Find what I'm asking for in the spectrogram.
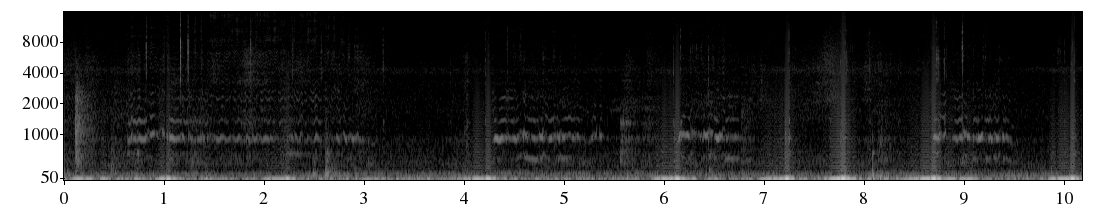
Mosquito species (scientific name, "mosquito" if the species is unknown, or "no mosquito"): Anopheles funestus s.l.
